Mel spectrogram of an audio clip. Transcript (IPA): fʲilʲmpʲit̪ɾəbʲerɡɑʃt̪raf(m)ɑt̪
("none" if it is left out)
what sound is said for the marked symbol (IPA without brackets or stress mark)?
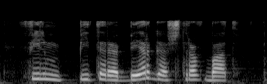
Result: b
